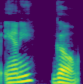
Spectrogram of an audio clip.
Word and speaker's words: Antigo: Antigo, or just like the woman's name, Annie Go, real quick, Annie Go.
